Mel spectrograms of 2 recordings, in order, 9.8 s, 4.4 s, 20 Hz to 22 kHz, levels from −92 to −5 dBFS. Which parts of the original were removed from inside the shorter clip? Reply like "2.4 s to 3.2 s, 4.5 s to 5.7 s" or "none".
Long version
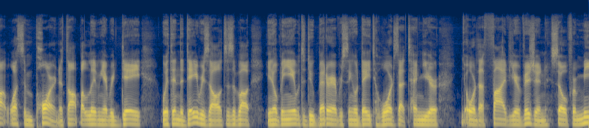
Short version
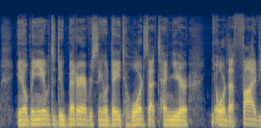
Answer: none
